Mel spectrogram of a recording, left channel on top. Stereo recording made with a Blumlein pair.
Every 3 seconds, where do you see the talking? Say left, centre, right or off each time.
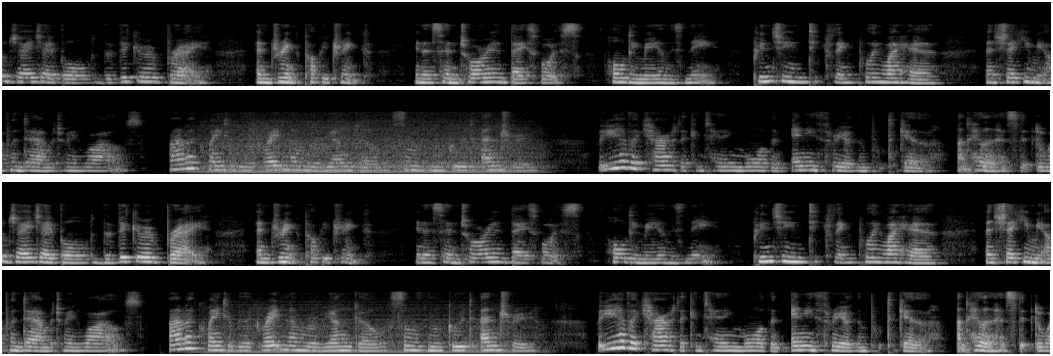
right, left, centre, right, right, right, right.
